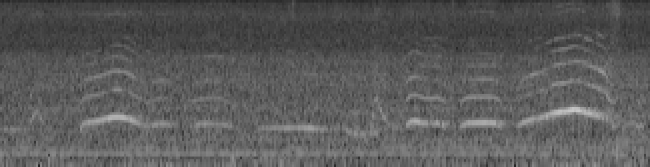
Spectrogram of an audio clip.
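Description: A young girl crying: a string of short, pitched whimpering wails that rise and fall, the longest and loudest one near the end.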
